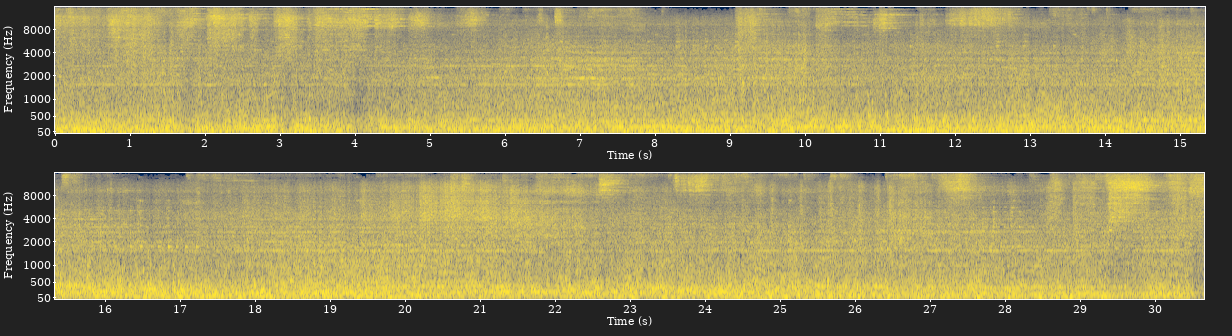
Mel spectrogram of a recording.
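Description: Freight train tank cars rolling past close by at steady speed: continuous rumble and rattle of steel wheels on rail, with clickety-clack from the trucks and a thin steady squeal above it.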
